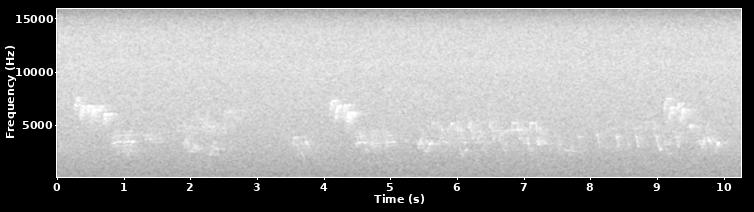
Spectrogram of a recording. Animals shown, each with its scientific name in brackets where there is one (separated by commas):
Ovenbird (Seiurus aurocapilla), Black-capped Chickadee (Poecile atricapillus), Red-eyed Vireo (Vireo olivaceus)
